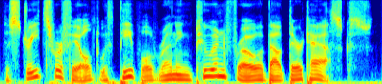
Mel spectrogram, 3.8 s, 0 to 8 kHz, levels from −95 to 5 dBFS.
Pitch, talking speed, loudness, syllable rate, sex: 120 Hz, 205 wpm, -16 LUFS, 4.9 syllables/s, male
